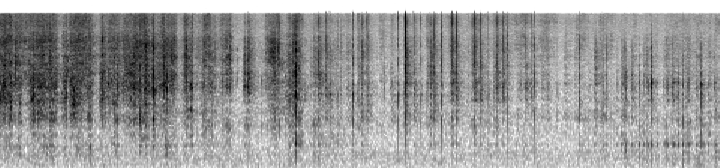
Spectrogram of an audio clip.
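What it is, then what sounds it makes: Soft plastic glasses case. A closed, small black hollow glasses case with a soft plastic covering is held flat and then upright while long white acrylic nails tap and scratch across its faces. The result is a quiet, bright, dry stream of irregular clicks and scratchy rustles with almost no low end. Each tap dies away instantly.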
